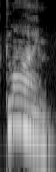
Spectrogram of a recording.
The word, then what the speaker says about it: climb: our well done climb climb the silent letter s huh it's the B let's go one complete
